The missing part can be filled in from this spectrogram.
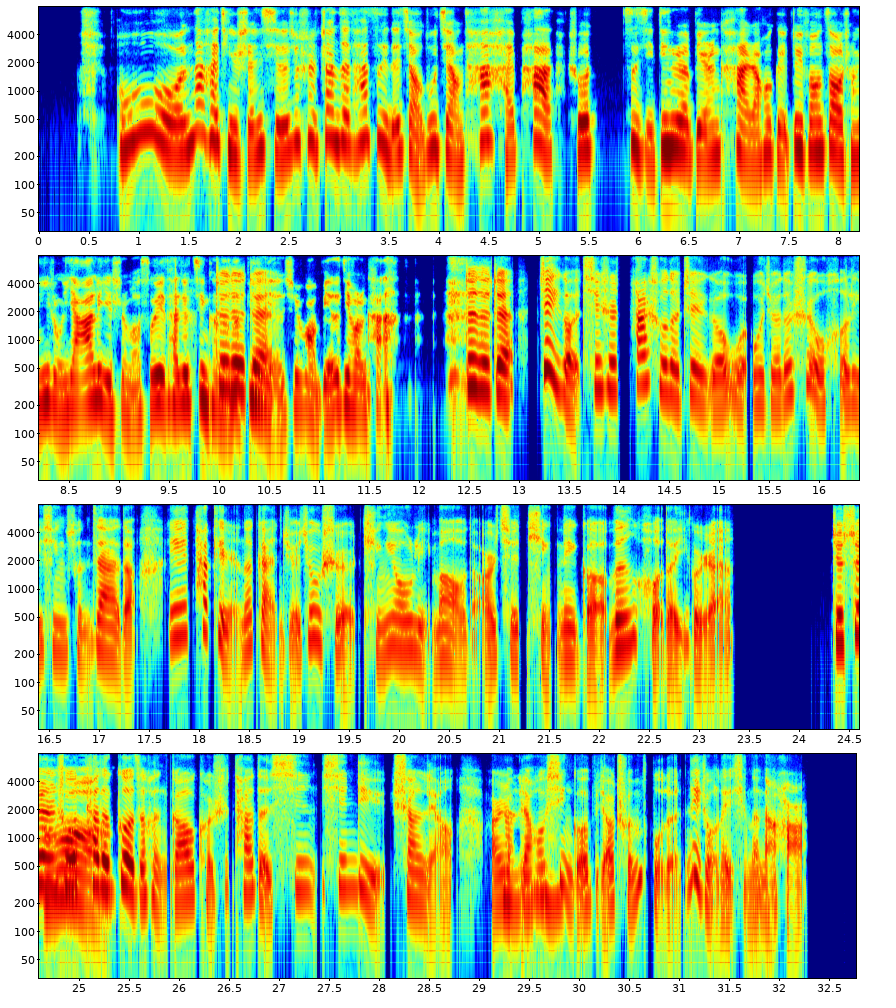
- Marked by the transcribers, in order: other noise; laugh; other background noise
- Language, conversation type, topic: Chinese, podcast, 当别人和你说话时不看你的眼睛，你会怎么解读？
